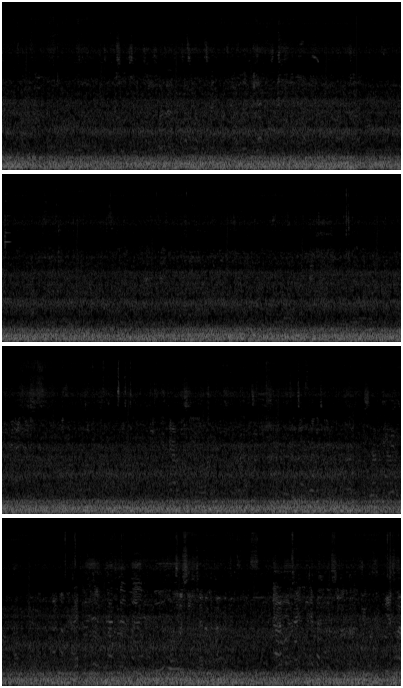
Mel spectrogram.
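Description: Steady low-pitched cabin noise of a jet airliner on its approach to land, with the engines and airflow heard from a window seat inside the cabin.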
